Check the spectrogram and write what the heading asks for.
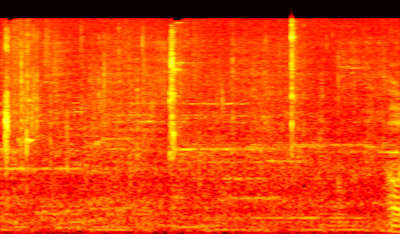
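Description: Music playing at a moderate level, made of steady held notes, with a couple of sharp clicks of plastic hangers knocking along a metal clothes rack.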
